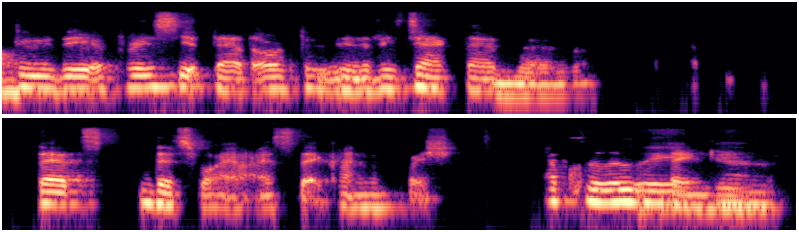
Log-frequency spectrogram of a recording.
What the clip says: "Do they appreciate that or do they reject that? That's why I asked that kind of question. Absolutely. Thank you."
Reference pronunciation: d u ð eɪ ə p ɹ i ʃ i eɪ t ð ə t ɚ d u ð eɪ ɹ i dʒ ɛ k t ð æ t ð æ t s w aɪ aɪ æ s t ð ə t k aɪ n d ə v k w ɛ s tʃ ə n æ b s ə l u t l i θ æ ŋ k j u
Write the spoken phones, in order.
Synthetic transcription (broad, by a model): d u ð eɪ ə p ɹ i s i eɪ t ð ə t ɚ d u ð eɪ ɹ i z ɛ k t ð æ t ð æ t s w aɪ aɪ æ s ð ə t k aɪ n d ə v k w ɛ s tʃ ə n æ b s ə l u t l i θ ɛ ŋ k j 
